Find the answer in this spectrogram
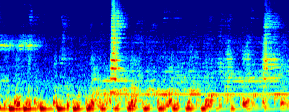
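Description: Festival procession music: drums beating a steady rhythm under held piping tones, with a short loud toot about a second and a half in.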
